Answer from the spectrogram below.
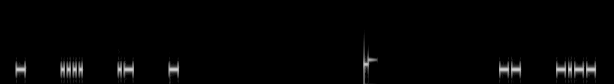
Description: Morse code, heard as a keyed tone, about 38 wpm, spaced as for 18 wpm, 690 Hz. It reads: THAT MY
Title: 4x Character Spacing - Top 100 Words - 40wpm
